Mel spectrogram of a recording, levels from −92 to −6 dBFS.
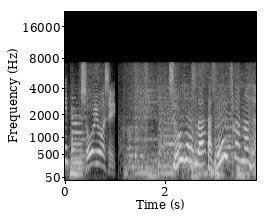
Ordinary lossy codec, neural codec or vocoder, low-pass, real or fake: MP3, 64 kbps; codec, 16 kHz, 0.5 kbps, X-Codec, HuBERT features, trained on balanced general audio; 7.2 kHz; fake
